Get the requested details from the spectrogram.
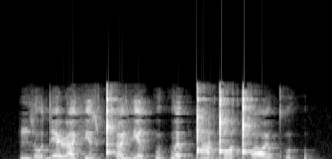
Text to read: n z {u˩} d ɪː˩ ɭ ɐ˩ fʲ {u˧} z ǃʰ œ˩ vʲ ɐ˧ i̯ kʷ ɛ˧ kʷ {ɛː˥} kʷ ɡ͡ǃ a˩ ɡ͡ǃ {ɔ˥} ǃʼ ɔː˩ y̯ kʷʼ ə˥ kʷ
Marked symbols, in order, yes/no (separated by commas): yes, yes, no, yes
